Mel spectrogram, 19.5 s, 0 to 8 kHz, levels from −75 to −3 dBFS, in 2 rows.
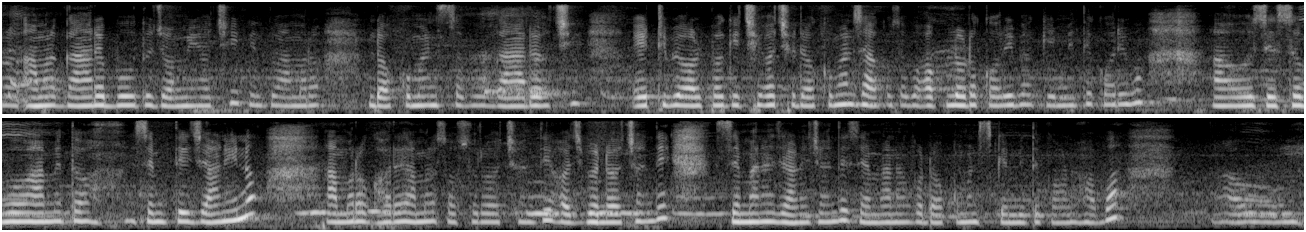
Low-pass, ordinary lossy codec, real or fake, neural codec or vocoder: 7.2 kHz; MP3, 64 kbps; real; none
